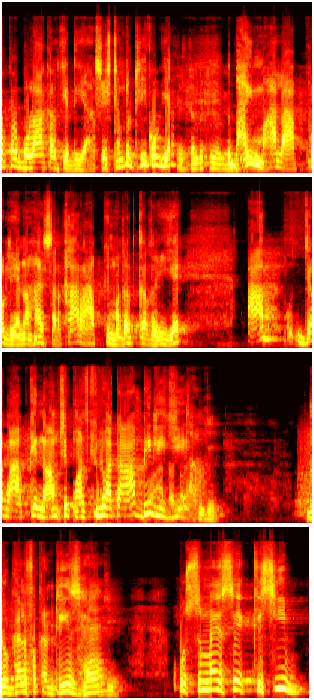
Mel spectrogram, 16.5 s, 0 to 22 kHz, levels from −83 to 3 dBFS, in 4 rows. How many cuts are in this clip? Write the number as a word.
one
